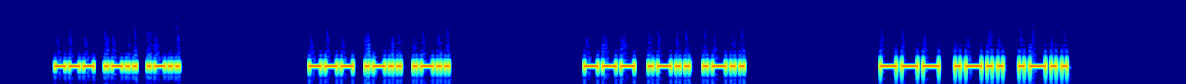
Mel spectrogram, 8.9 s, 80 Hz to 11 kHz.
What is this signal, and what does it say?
Morse code, heard as a keyed tone, about 38 wpm, 700 Hz. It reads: OLL OLL OLL OLL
